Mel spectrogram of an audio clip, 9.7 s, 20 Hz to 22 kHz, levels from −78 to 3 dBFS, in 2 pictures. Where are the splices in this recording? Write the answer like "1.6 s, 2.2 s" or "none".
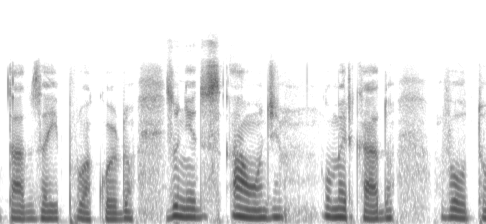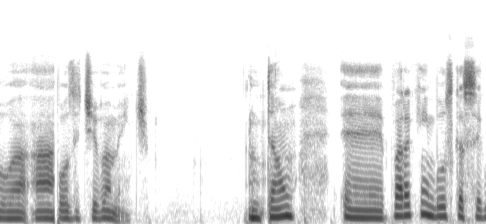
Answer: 1.7 s, 5.4 s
